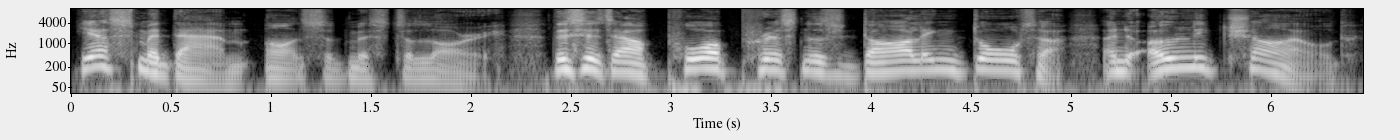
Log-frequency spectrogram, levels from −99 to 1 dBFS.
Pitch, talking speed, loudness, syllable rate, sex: 135 Hz, 140 wpm, -19 LUFS, 4.3 syllables/s, male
